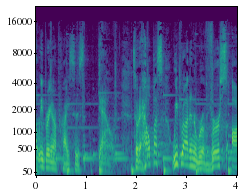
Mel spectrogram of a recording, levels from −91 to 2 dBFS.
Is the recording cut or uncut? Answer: uncut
